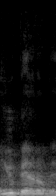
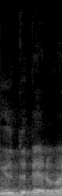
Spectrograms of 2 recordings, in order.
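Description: First: It is said fast with the d sound dropped. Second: It is said carefully with the d sound. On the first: "발음을 빨리 하면" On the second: "유드베로가 아니라"

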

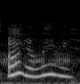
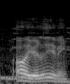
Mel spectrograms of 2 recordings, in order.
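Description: First: It is said in a put-on girl voice. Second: It is said in his normal voice.

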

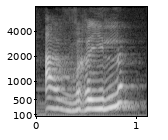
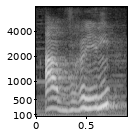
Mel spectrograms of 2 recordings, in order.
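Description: The two takes are said the same way.

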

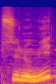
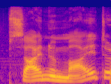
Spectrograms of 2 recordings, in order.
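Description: First: The name is read with German pronunciation. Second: The name is read with English pronunciation. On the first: "Am Anfang habe ich gesagt, ... das stimmt nicht" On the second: "wenn es auf Englisch ausspricht"

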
